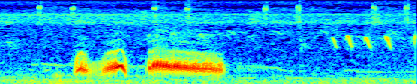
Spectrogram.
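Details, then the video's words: Spotted dove in a 'masteran' tutor clip: two short rising notes then a longer steady low coo, followed by a run of faint high chirps from a small bird and light hiss. "Masteran Derkuku / Tekukur gacor poll"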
